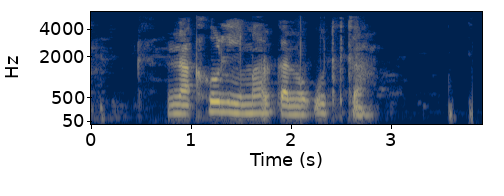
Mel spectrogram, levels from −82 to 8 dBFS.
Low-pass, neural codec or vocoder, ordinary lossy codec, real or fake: 5.4 kHz; codec, 16 kHz in and 24 kHz out, 2.2 kbps, FireRedTTS-2 codec; MP3, 32 kbps; fake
